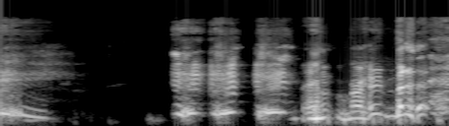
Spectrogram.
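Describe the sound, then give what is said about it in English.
A fairly loud run of about five quick coughs and throat-clearing bursts in a choppy rhythm, following a brief trailing voice and a short pause. “Need a cough button for you.”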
